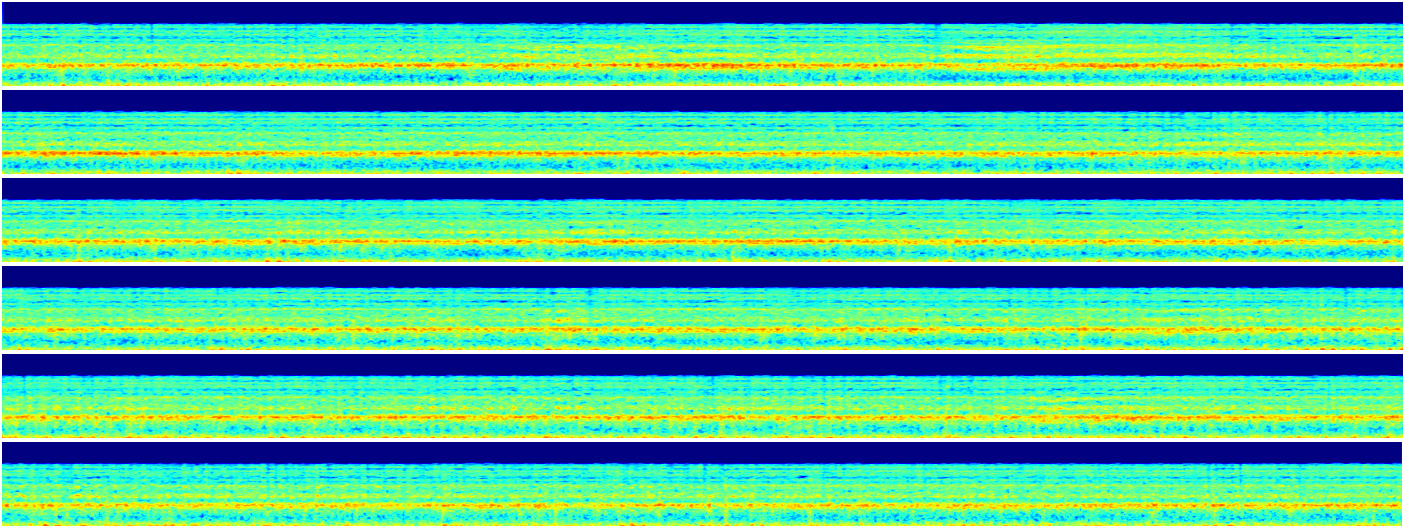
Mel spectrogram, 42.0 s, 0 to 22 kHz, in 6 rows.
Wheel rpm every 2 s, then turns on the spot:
230, 220, 230, 230, 230, 230, 230, 230, 240, 230, 240, 240, 230, 230, 230, 230, 230, 230, 230, 230, 230.
none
